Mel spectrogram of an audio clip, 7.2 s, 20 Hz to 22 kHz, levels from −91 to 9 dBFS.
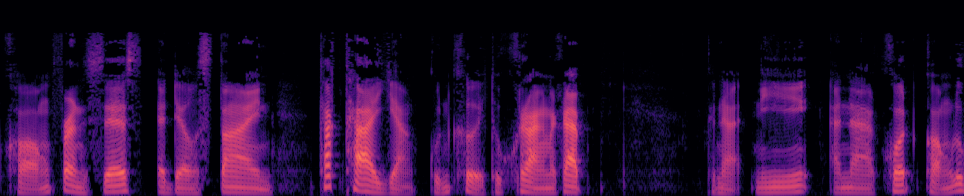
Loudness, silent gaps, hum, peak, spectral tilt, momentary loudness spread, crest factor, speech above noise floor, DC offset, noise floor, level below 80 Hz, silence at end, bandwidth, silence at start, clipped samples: -29 LUFS; none; none; -4 dBFS; -5 dB/octave; 14 LU; 26 dB; 41 dB; under 0.1%; -70 dBFS; -66 dBFS; 0 s; 11.5 kHz; 0.05 s; under 0.1%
